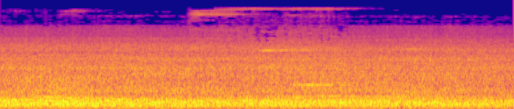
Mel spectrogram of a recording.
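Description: Container freight train rolling past, with the steady running noise of its wagons' wheels on the rails.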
